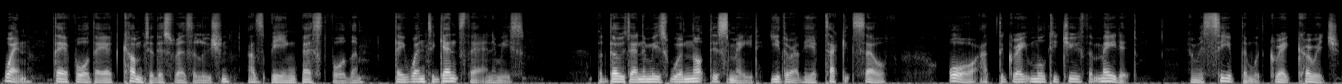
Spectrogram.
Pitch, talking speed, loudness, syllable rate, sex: 110 Hz, 190 wpm, -19 LUFS, 6.0 syllables/s, male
